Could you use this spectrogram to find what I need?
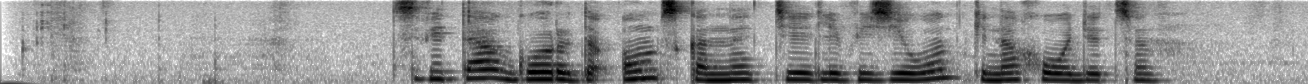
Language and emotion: Russian, neutral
